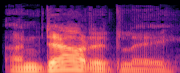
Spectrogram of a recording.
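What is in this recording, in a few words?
"undoubtedly", British English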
